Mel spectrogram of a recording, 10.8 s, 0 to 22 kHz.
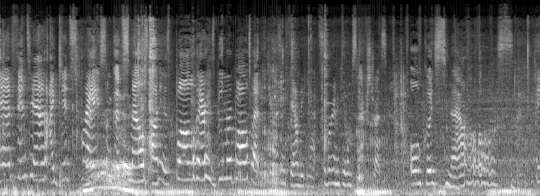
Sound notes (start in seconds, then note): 1.6 lion growl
